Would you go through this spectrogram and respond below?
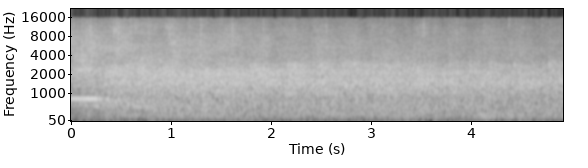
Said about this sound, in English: Let's give a round of applause to labor.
